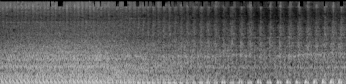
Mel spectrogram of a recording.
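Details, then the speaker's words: Craftsman LT2000 riding lawn mower after carburetor replacement, mixture screw set 1.5 turns out, started with starting fluid: steady low chugging, even rhythm, no misses or surging; normal running. "See, mine's still running. It's all good. Mine's good."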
